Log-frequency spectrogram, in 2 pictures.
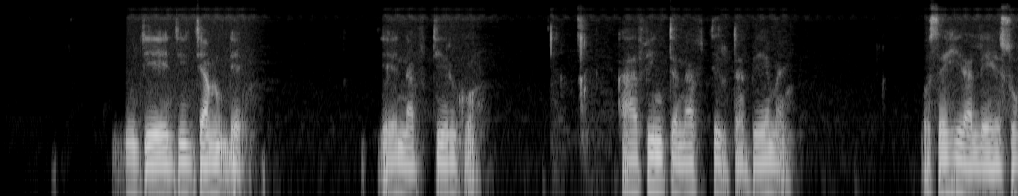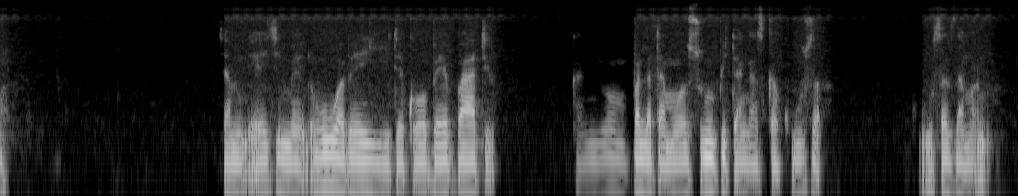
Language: Fula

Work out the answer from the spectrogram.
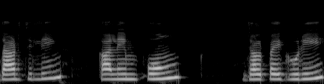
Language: Nepali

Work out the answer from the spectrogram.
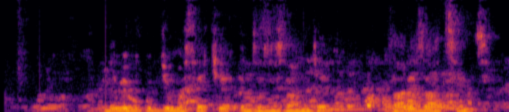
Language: Kinyarwanda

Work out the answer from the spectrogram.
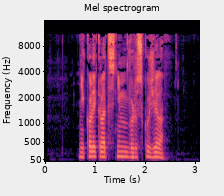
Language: Czech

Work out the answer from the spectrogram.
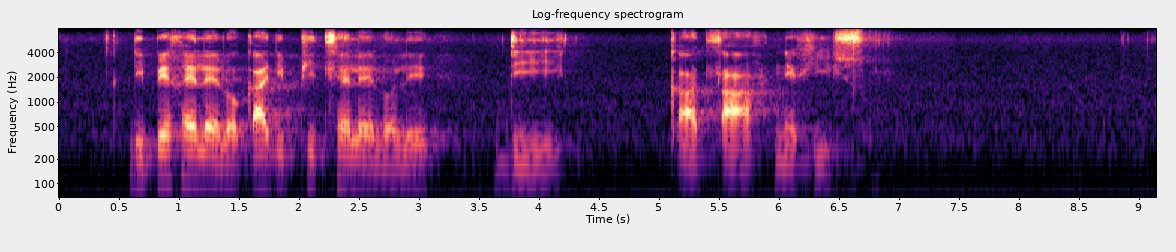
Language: Tswana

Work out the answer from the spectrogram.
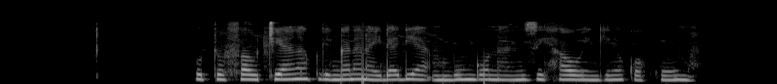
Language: Swahili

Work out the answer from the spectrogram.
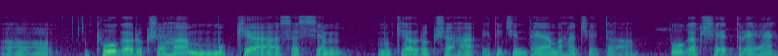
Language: Sanskrit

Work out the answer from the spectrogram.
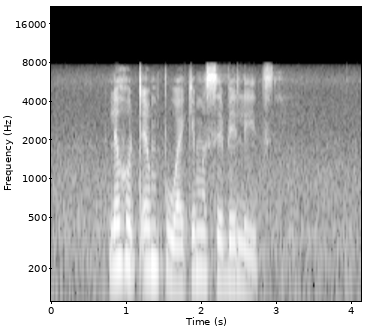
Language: Southern Sotho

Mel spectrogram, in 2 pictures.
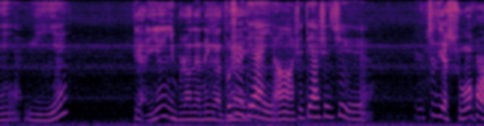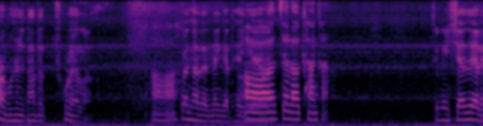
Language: Chinese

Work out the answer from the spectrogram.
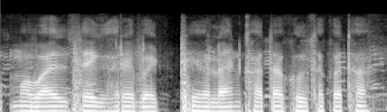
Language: Bhojpuri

